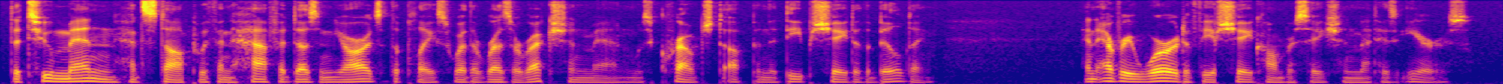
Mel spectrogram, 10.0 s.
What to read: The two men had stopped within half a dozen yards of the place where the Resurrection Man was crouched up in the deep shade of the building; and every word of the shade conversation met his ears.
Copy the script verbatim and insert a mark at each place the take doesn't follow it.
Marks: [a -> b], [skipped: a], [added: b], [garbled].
The two men had stopped within half a dozen yards of the place where the Resurrection Man was crouched up in the deep shade of the building; and every word of the shade conversation met his ears.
